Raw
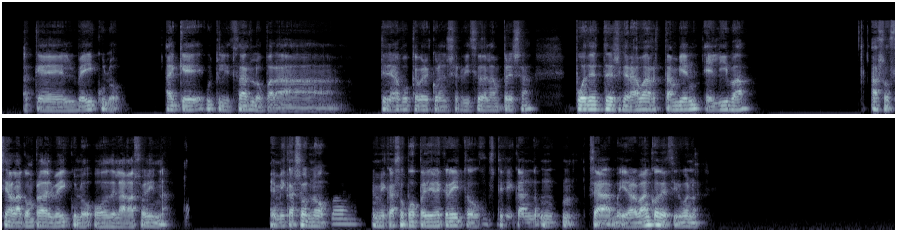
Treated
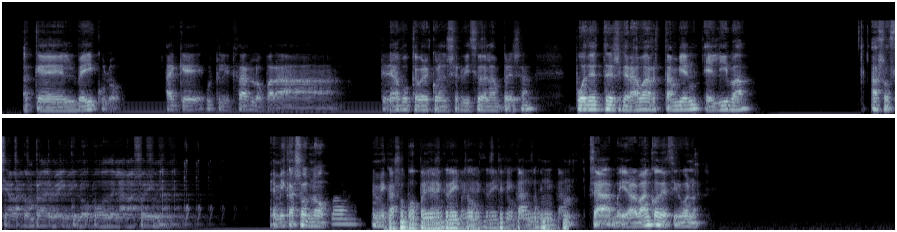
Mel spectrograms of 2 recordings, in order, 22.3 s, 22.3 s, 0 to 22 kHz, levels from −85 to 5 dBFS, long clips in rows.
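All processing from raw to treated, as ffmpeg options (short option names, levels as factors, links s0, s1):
-filter_complex "[0:a]asettb=1/sr,asplit=3[s0][s1][s2];[s0]atrim=end=1.224[s3];[s1]atrim=start=1.22:end=4.86,asetpts=PTS-STARTPTS,afade=t=in:d=0.004:c=qsin,afade=t=out:st=3.636:d=0.004:c=qsin,aeval=exprs='val(0)+0.00355*(sin(2*PI*60*n/s)+sin(2*PI*2*60*n/s)/2+sin(2*PI*3*60*n/s)/3+sin(2*PI*4*60*n/s)/4+sin(2*PI*5*60*n/s)/5)':c=same,acrossover=split=480 2300:gain=0.224 1 0.0708[s4][s5][s6];[s4][s5][s6]amix=inputs=3:normalize=0[s7];[s2]atrim=start=4.856[s8];[s3][s7]acrossfade=d=0.004:c1=hsin:c2=qsin[s9];[s9][s8]acrossfade=d=0.004:c1=qsin:c2=hsin,asettb=1/sr,asplit=3[s10][s11][s12];[s10]atrim=end=6.184[s13];[s11]atrim=start=6.18:end=7.22,asetpts=PTS-STARTPTS,afade=t=in:d=0.004:c=qsin,afade=t=out:st=1.036:d=0.004:c=qsin,lowpass=f=1100:p=1,bandreject=f=50:t=h:w=6,bandreject=f=100:t=h:w=6,bandreject=f=150:t=h:w=6,bandreject=f=200:t=h:w=6,bandreject=f=250:t=h:w=6,bandreject=f=300:t=h:w=6,bandreject=f=350:t=h:w=6,bandreject=f=400:t=h:w=6,bandreject=f=450:t=h:w=6[s14];[s12]atrim=start=7.216[s15];[s13][s14]acrossfade=d=0.004:c1=hsin:c2=qsin[s16];[s16][s15]acrossfade=d=0.004:c1=qsin:c2=hsin,asettb=1/sr,asplit=3[s17][s18][s19];[s17]atrim=end=11.184[s20];[s18]atrim=start=11.18:end=14.56,asetpts=PTS-STARTPTS,afade=t=in:d=0.004:c=qsin,afade=t=out:st=3.376:d=0.004:c=qsin,aecho=1:1:2.8:0.78,atrim=end_sample=149058,acompressor=threshold=0.0251:ratio=16:attack=3.2:release=140:knee=1:detection=peak,aecho=1:1:149|298|447|596|745:0.398|0.159|0.0637|0.0255|0.0102,atrim=end_sample=149058[s21];[s19]atrim=start=14.556[s22];[s20][s21]acrossfade=d=0.004:c1=hsin:c2=qsin[s23];[s23][s22]acrossfade=d=0.004:c1=qsin:c2=hsin,asettb=1/sr,asplit=3[s24][s25][s26];[s24]atrim=end=15.944[s27];[s25]atrim=start=15.94:end=18.25,asetpts=PTS-STARTPTS,afade=t=in:d=0.004:c=qsin,afade=t=out:st=2.306:d=0.004:c=qsin,aeval=exprs='val(0)*sin(2*PI*70*n/s)':c=same,aemphasis=mode=reproduction:type=bsi,aecho=1:1:500:0.251,atrim=end_sample=101871[s28];[s26]atrim=start=18.246[s29];[s27][s28]acrossfade=d=0.004:c1=hsin:c2=qsin[s30];[s30][s29]acrossfade=d=0.004:c1=qsin:c2=hsin"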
